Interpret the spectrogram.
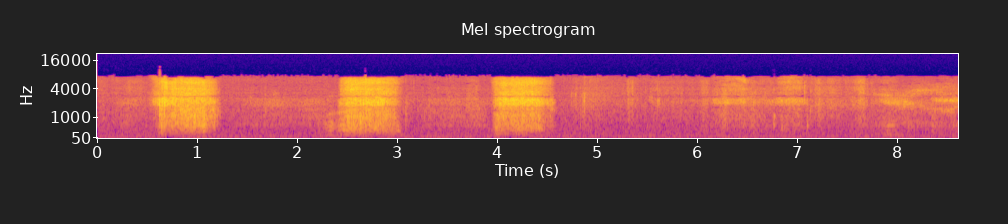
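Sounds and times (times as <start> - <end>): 
child blowing nose into a Kleenex tissue: 0.5 - 1.3, 2.4 - 3.1, 3.9 - 4.6
tissue rustling: 4.8 - 8.1.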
